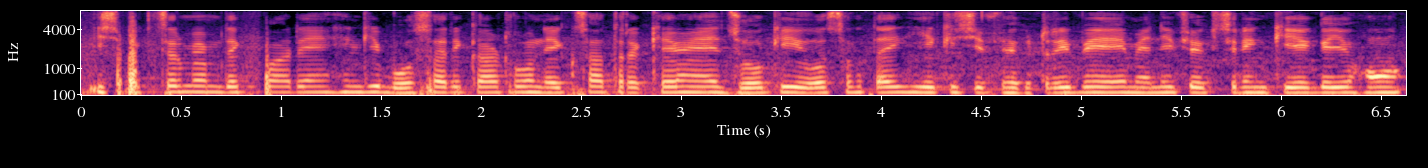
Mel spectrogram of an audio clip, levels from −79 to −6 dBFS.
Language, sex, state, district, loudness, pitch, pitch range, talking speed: Hindi, male, Rajasthan, Bikaner, -14 LUFS, 185 Hz, 180-190 Hz, 270 wpm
